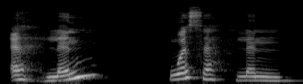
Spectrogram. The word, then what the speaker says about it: أهلا وسهلا: أهلا وسهلا. You need to pronounce n, the sounds of n, the tanween in both words. It's part of the word.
